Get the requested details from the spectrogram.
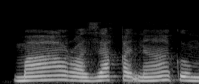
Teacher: را اس کو موٹا پڑھیں گے، را ہمیشہ حالت فتحہ اور دمہ میں موٹی پڑھی جاتی ہے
